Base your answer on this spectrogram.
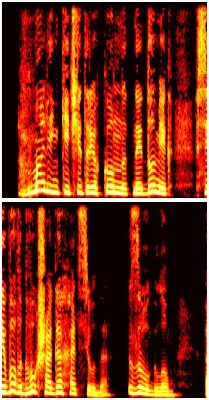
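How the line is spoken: Laughing. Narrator (Russian): рассмеялась Эдна

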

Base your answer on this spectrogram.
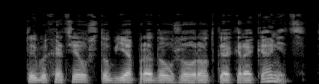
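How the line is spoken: Plain. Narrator (Russian): спросил Кенни

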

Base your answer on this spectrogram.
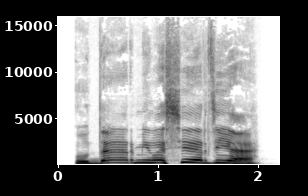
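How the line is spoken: Shouting. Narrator (Russian): закричал неизвестный господин

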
